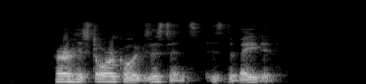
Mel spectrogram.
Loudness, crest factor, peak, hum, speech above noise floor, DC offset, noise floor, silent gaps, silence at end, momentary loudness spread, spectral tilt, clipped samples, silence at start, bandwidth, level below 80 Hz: -21 LUFS; 18 dB; -4 dBFS; none; 53 dB; under 0.1%; -74 dBFS; none; 0.9 s; 13 LU; -7.5 dB/octave; under 0.1%; 0.55 s; 7.8 kHz; -62 dBFS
